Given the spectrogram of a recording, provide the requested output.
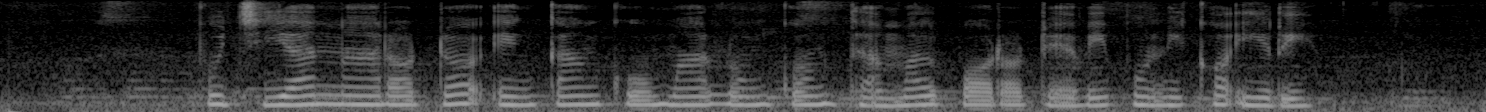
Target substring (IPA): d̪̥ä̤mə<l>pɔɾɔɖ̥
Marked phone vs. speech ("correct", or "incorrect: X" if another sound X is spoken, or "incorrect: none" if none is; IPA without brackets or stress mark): correct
